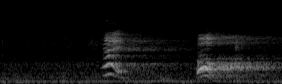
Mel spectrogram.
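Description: A young woman calls out loudly on the court.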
